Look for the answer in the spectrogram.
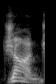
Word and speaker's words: Jon: John, J-O-N.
